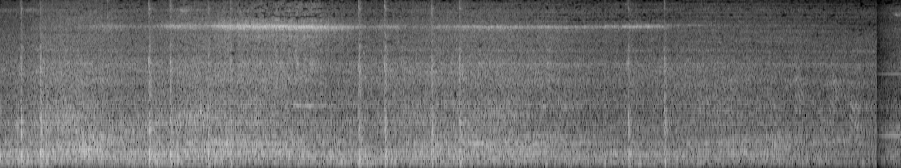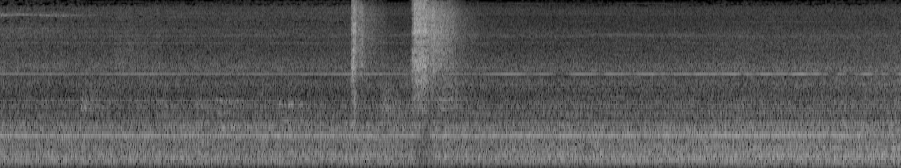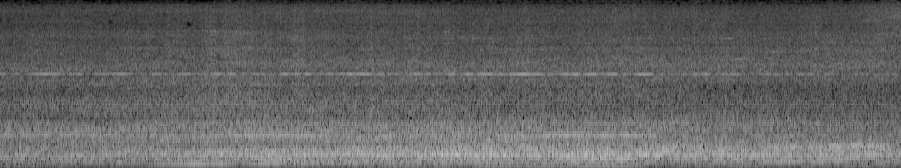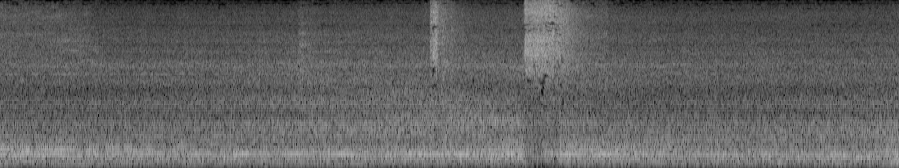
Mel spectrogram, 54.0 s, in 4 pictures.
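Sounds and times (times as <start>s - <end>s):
train rolling din: 0.0s - 54.0s.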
